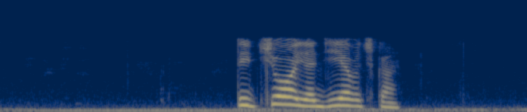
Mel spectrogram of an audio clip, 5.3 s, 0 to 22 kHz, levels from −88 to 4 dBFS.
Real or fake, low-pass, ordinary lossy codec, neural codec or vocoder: real; 5.4 kHz; Opus, 64 kbps; none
